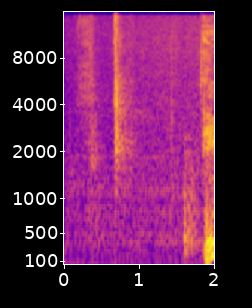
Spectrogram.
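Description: A single short, sharp click about two-thirds of a second in, over quiet room tone; a man's voice starts up near the end.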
